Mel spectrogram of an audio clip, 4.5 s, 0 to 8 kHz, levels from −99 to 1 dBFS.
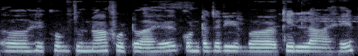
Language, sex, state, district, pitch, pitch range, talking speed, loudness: Marathi, female, Maharashtra, Sindhudurg, 180 Hz, 175-190 Hz, 120 wpm, -27 LUFS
